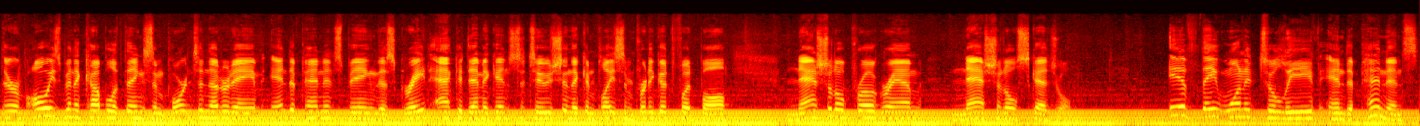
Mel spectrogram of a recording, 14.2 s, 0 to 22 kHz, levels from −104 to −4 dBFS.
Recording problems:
electrical hum; loud; throughout; 60 Hz, 9 dB below the speech

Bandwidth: 14.5 kHz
